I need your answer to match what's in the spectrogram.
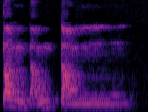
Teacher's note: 你嘅脷尖係唔會頂住上顎，得個脷尖都係冇頂住上顎嘅。個分別就在於噔噔噔咧，你啲氣係可以衝上個鼻，所以話鼻音啊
